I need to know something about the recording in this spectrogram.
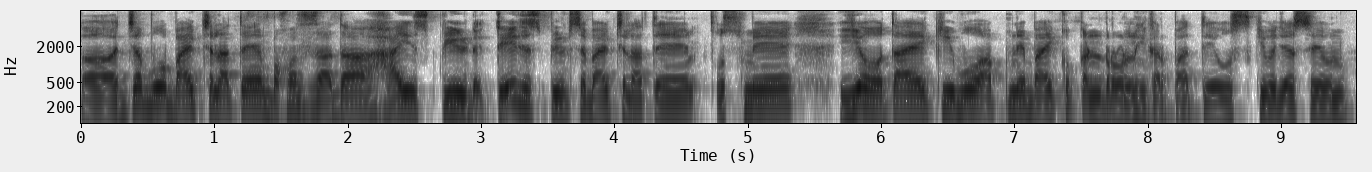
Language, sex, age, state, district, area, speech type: Urdu, male, 18-30, Uttar Pradesh, Ghaziabad, urban, spontaneous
